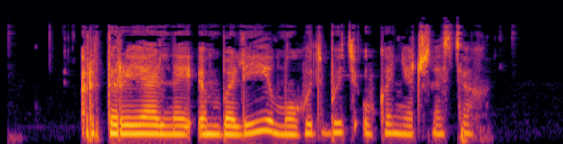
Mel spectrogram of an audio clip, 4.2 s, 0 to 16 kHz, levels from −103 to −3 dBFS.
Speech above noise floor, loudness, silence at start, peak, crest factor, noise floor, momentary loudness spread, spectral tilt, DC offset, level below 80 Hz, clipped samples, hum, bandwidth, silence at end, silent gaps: 39 dB; -23 LUFS; 0.6 s; -6 dBFS; 18 dB; -62 dBFS; 8 LU; -5 dB/octave; under 0.1%; -56 dBFS; under 0.1%; none; 9.2 kHz; 0.6 s; none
